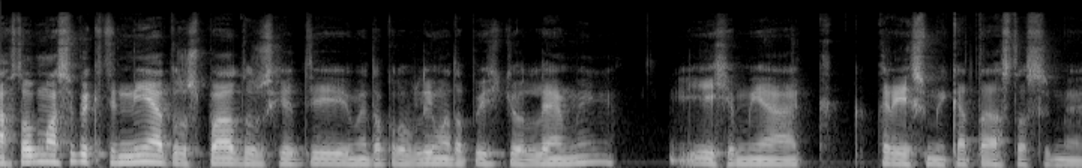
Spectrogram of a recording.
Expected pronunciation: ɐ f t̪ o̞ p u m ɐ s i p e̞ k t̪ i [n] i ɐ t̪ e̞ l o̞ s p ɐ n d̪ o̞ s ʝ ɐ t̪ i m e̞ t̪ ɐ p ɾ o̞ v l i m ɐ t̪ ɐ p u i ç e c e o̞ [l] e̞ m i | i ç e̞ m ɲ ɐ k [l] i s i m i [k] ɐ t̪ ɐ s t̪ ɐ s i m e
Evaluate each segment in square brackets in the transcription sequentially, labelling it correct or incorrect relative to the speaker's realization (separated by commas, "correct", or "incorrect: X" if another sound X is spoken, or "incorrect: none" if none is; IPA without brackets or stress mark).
correct, correct, incorrect: ɾ, correct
